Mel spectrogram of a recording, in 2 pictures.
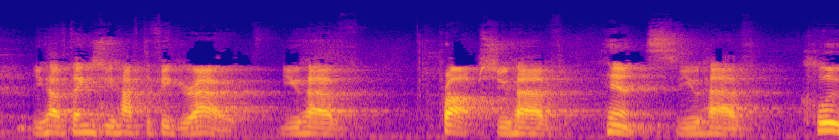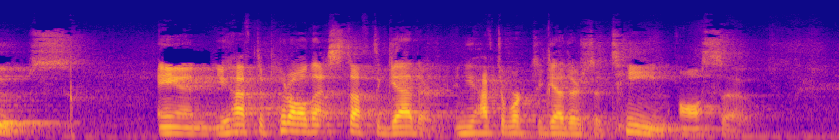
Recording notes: This sermon was preached at Hope Fellowship on the second Sunday of Advent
